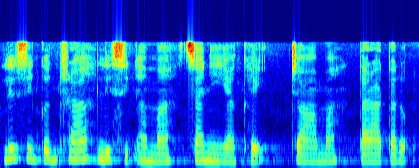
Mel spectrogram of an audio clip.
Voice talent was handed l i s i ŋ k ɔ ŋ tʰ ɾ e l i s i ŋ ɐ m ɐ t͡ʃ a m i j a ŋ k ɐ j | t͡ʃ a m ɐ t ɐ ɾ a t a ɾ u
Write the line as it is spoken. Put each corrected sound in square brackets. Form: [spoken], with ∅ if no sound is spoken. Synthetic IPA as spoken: l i s i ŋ k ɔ [n] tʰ ɾ [a] l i s i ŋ ɐ m ɐ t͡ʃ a [n] i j a ŋ [kʰ] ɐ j | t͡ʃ a m ɐ t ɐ ɾ a t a ɾ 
